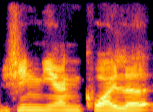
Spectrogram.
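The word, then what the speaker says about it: Jin Nian Kuai Le (新年快乐): Jin Nian Kuai Le is how you say Happy New Year,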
